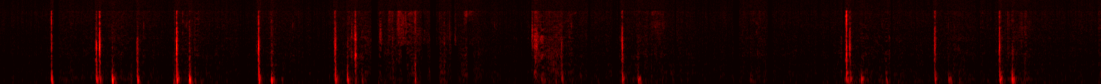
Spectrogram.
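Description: A young man speaks quietly and haltingly, close to the microphone.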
